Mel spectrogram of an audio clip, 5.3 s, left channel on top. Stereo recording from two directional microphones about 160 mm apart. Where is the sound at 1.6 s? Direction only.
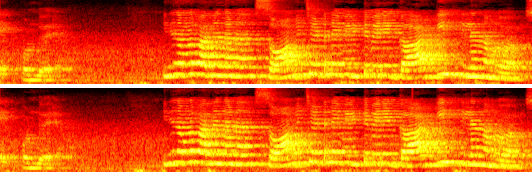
25° right (ahead or behind).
